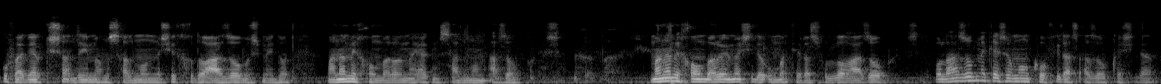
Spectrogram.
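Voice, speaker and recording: Man, mullah, sermon storytelling, shifts from loud to hushed, muffled recording, faint background noise. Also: on the low side. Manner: emotional, swings between loud exclaiming and hushed tones. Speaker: mullah preacher.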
